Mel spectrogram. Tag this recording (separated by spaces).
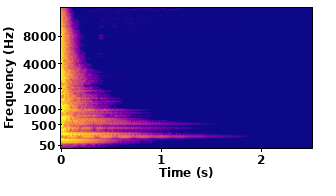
drum 1-shot snare velocity multisample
